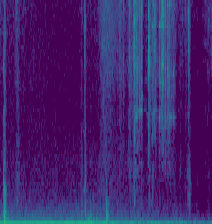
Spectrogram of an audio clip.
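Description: Inside a car cabin: a low steady rumble with a few sharp clicks and short jingling rattles, fading out near the end.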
